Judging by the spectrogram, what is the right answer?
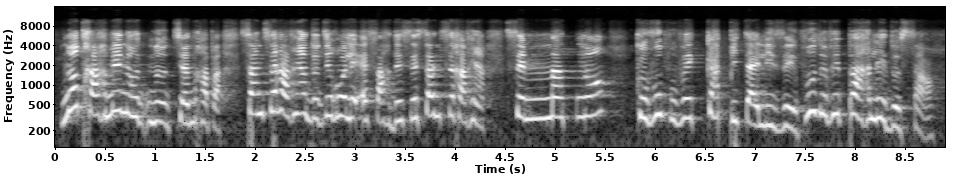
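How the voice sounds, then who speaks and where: A woman's voice: high voice, moderate pace, hardly any pauses, lo-fi sound. A woman from Congo with a Congolese French accent, giving an impassioned political address to a group as an activist, urgent and insistent, driving her points home. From Democratic Republic of the Congo.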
